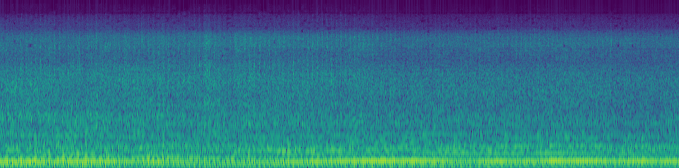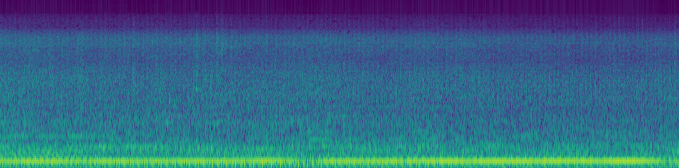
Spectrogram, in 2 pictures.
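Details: Old Toro lawnmower that sat for years, cutting the yard. It holds a steady, buzzing drone with no surging, sputtering or misfires. The owner suspects a sticking float that drips fuel. Normal running under load.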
